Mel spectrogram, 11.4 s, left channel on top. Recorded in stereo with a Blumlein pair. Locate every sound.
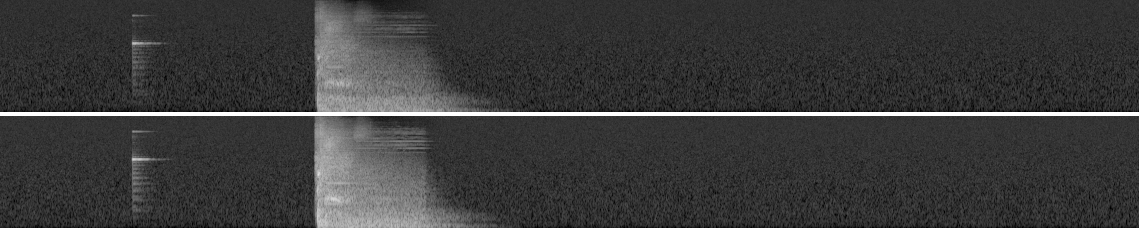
1.3 s a chime: 15° right, 1.2 m
3.1 s an explosion: 25° right, 0.9 m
